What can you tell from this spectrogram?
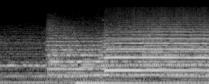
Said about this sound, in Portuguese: Não, é só o sino, meu filho.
